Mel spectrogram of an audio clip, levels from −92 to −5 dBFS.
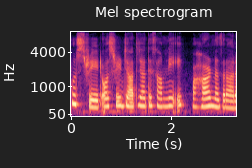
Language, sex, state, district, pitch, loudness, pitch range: Hindi, female, Bihar, Katihar, 235 Hz, -16 LUFS, 200-255 Hz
